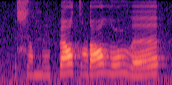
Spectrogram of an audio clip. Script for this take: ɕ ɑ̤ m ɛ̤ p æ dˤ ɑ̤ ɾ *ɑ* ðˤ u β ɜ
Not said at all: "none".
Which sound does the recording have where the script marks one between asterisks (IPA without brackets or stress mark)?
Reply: ɑ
